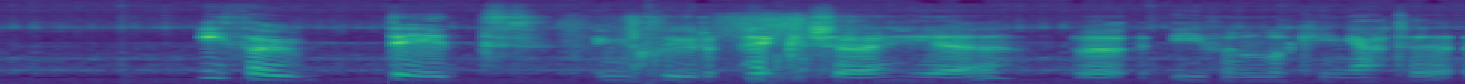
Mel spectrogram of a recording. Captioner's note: paper shuffles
